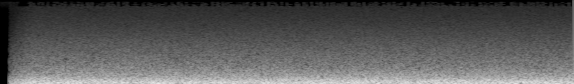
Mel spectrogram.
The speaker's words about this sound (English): So this was when we were talking about my white noise machine, which I adapted a script that was supposed to sound like the Star Trek bridge noise. And you can hear that now.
